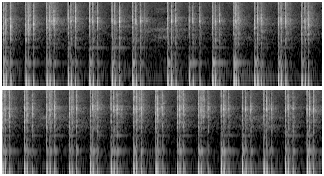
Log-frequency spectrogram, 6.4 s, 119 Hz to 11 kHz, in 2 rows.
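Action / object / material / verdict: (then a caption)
tap / plastic cylindrical container / plastic / none. A medium hollow white plastic cylindrical container, tilted toward the mic, is tapped with fingertips and nails in a quick, fairly steady rhythm of 32 taps. Each tap is a short, deep, hollow thump with a faint bright click on top, dying away almost at once, with a light tonal ring under the taps.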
